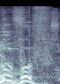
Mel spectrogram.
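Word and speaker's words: Boef: Il s'appelle Bouf. Bouf. Enfin, je prononce ça parce que c'est B-O-E-F.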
